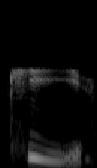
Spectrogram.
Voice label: "dog", welsh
